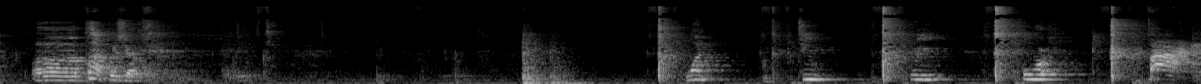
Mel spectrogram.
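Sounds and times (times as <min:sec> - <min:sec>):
hands clapping and smacking floor: 0:06.5 - 0:06.8, 0:08.7 - 0:09.1, 0:10.9 - 0:11.5.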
